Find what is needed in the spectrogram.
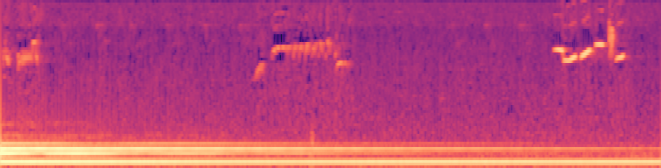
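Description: A single struck, bell-like metal tone ringing out with a low hum and slowly fading. Short bird chirps come over it at the start, about three seconds in, and near the end.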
